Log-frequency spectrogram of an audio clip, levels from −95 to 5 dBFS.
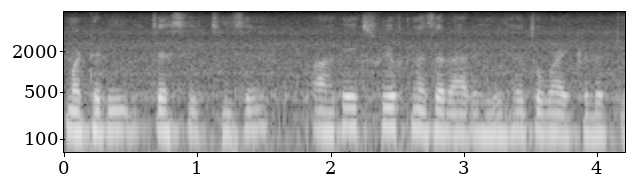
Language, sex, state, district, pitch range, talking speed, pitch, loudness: Hindi, male, Gujarat, Valsad, 120-135 Hz, 200 wpm, 130 Hz, -17 LUFS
